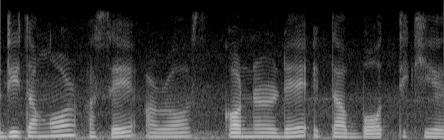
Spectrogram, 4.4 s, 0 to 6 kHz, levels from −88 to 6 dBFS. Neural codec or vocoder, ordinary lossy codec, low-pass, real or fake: none; none; 5.4 kHz; real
